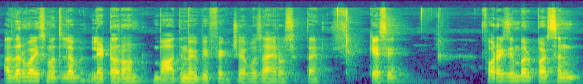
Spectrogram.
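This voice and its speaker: A man teaching a law lecture, explaining each point step by step and mixing English legal terms into his Hindi. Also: mid-range voice.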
